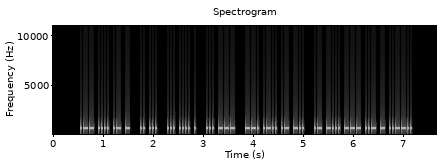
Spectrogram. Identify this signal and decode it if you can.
Morse code, heard as a keyed tone, about 40 wpm, 690 Hz. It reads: WHAT IS SHE SO GLAD ABOUT?
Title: Sentences from Top 800 Words 40wpm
